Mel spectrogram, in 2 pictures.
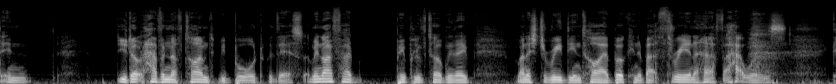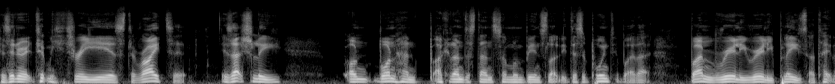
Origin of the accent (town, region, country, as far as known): England, United Kingdom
